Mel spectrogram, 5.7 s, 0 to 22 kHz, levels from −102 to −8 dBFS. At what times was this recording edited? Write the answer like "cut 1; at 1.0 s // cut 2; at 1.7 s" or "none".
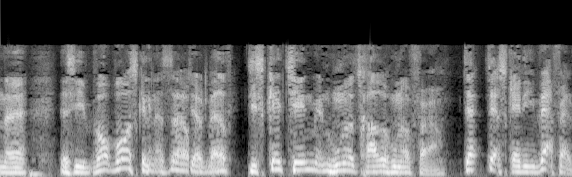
cut 1; at 0.9 s // cut 2; at 1.5 s // cut 3; at 1.9 s // cut 4; at 2.3 s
